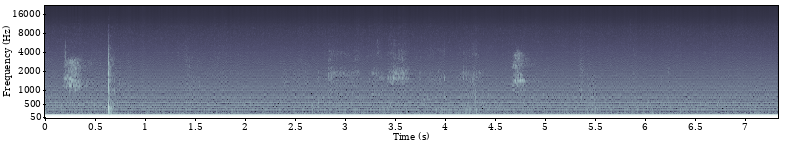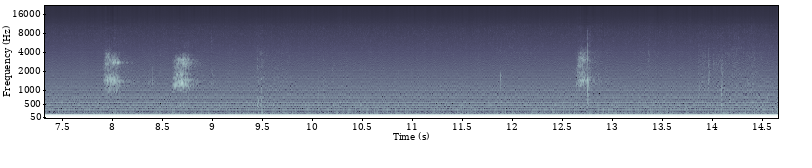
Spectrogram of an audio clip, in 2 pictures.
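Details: Dogs barking at night around 1:55 am on June 16, 2010. The barks come as distant, scattered bursts over a steady low hum, with a few sharper sounds in between.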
